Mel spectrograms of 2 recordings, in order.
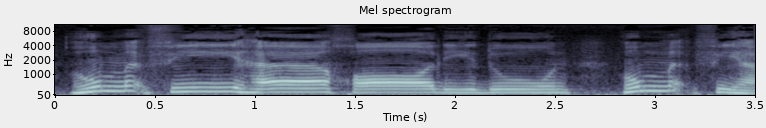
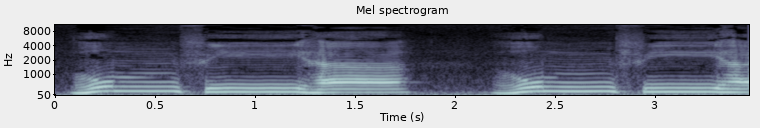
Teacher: بنهاية الميم الفم مهيئ على مخرج الفاء · Shown in: second take · هم فيها هم فيها بسهولة ومن غير تكلف.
